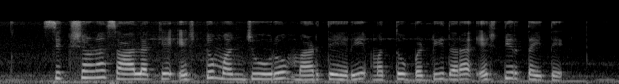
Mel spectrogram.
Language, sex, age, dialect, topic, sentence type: Kannada, female, 25-30, Central, banking, question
